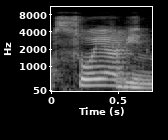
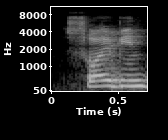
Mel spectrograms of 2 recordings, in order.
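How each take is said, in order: First: सोयाबीन as "so-ya-been"; three-part SO-ya-been for सोयाबीन; everyday local pronunciation. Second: सोयाबीन as English "soy-bean"; two-part English SOY-been for सोयाबीन; English pronunciation. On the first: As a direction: say सोयाबीन with a clear "ya" in the middle. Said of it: "जिसको आप सोयाबीन बोलते हो". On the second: जिसको आप सोयाबीन बोलते हो. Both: Shown as a demonstration.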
